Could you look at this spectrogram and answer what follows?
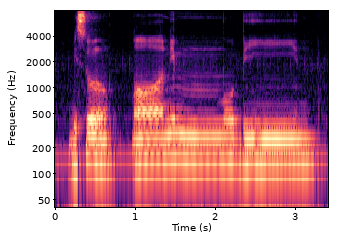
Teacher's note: Jadi harus dengung, ditahan 2 harakat.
